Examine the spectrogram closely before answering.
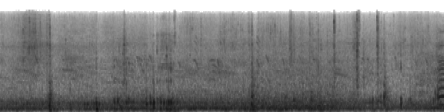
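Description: Wet, squelchy footsteps of two people slog slowly through mud back to their car, irregular, with a steady rumble of wind and outdoor noise underneath and no one speaking.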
